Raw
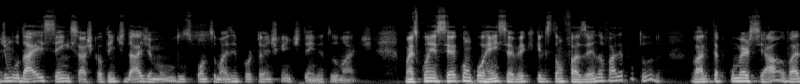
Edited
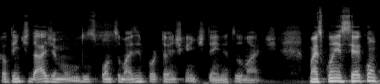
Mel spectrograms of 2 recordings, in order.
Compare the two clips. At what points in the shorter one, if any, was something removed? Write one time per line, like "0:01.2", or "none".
none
